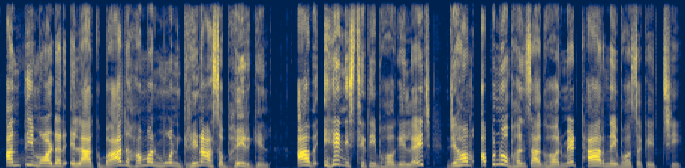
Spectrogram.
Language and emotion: Maithili, disgusted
